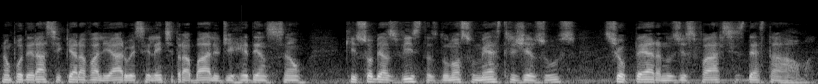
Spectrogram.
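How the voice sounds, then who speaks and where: A man's voice: fairly low pitch, steady tone, normal speed, slight background noise, natural voice. A man playing a wise spirit mentor in an audio drama, solemn, formal and didactic. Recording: dull lo-fi audio, faint music.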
